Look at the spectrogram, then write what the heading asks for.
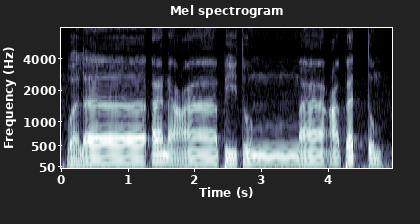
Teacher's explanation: Bacaan tanwinnya melebur ke huruf mim, sehingga dihukumi idgham bi ghunnah, dibaca dengan dengungan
